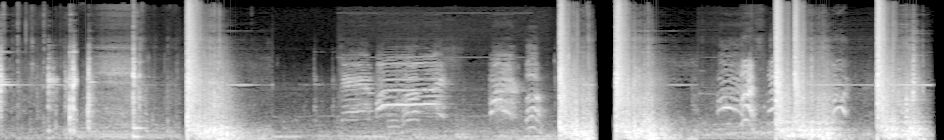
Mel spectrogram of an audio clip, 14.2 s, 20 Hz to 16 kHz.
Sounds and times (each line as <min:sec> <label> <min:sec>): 0:00.0 clang 0:02.2
0:00.0 Heavy Mortar Artillery System 0:05.2
0:03.4 clang 0:04.1
0:05.1 voice 0:06.8
0:07.4 voice 0:08.2
0:08.3 Heavy Mortar Artillery System 0:14.0
0:10.0 clang 0:10.5
0:12.4 voice 0:12.8
0:12.7 clang 0:14.0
